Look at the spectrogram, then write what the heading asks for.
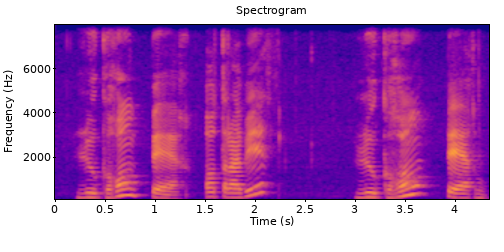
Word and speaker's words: grand-père: Le grand-père. D no se pronuncia.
